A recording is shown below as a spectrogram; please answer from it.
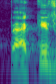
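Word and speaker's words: package: ठीक है, पैकेज नहीं होता है, पैकेज होता है।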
